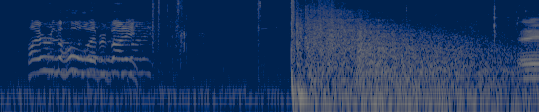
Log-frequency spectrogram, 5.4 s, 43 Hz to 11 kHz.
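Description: A C4 charge detonates in the video game Battlefield 4, with a sudden loud blast followed by a sustained roaring rumble. Shouted talk precedes it.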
